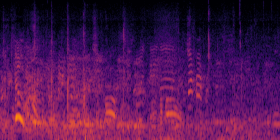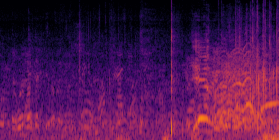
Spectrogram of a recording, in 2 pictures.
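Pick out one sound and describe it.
Young players shout and chatter across an open field.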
